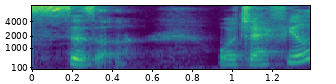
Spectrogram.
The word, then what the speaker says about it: SZA: longest time I thought her name was pronounced Caesar like because it's sza I was like I don't know how to pronounce that I think it's caesa but I heard them say it on SNL and it's sizza which I feel like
